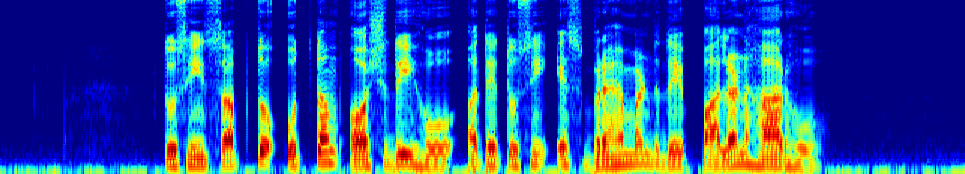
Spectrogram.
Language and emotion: Punjabi, neutral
